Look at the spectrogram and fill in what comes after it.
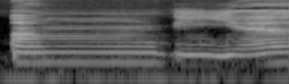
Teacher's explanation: آپ یہ دیکھ رہے ہیں با کی مثال، نون ساکن ہے، اس کے اوپر چھوٹی سی میم لکھی ہوئی ہے، تو ہم اب اس نون ساکن کو میم کی آواز میں بدل دیں گے، اور یہاں پر جو غنہ کریں گے 2 سیکنڈ کا کریں گے اور اس میں خفیف غنہ کریں گے، ٹھیک ہے۔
